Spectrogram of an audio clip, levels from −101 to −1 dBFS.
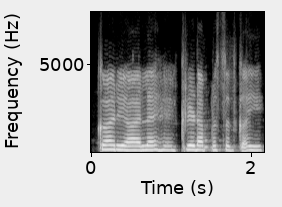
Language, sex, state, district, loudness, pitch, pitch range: Hindi, female, Uttar Pradesh, Deoria, -16 LUFS, 225 Hz, 220-235 Hz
